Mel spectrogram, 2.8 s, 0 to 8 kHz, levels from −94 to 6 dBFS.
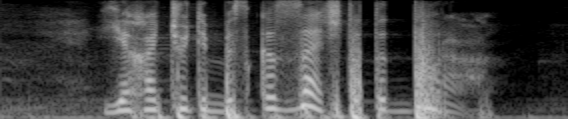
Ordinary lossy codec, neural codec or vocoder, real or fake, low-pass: none; none; real; none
